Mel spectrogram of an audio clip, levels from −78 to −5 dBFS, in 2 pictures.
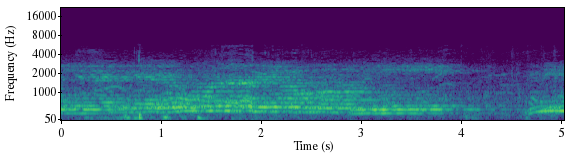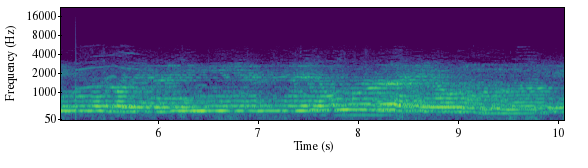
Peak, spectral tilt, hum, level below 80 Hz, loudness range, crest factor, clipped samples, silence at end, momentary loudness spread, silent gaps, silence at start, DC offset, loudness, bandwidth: -10 dBFS; -8.5 dB/octave; none; -54 dBFS; 4 LU; 16 dB; under 0.1%; 0 s; 7 LU; none; 0 s; under 0.1%; -25 LUFS; 5.8 kHz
